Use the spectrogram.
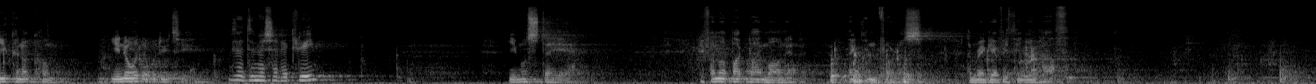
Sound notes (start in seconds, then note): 1.6 Ellie speaks in French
